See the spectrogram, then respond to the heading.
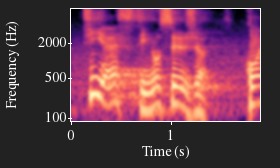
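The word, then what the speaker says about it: τί ἐστι: marcada pelo que é, em grego se pronuncia de forma bonita, o tiestin, ou seja, qual é a essência daquilo que nós vamos perguntar.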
